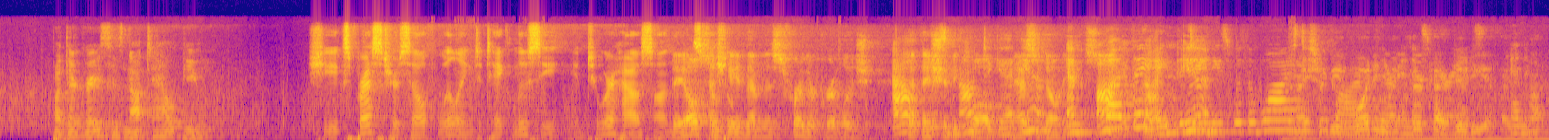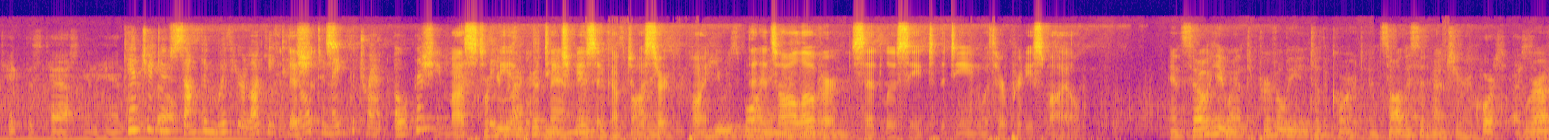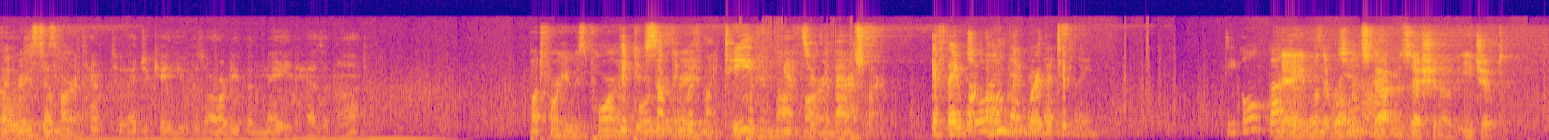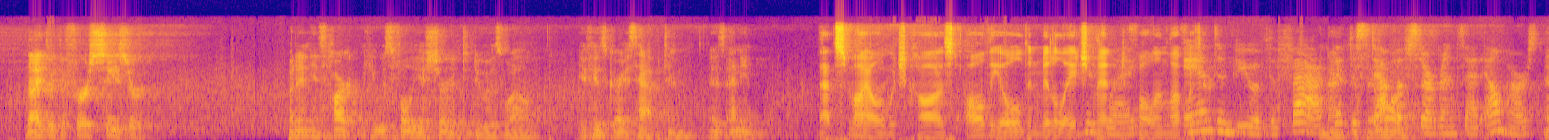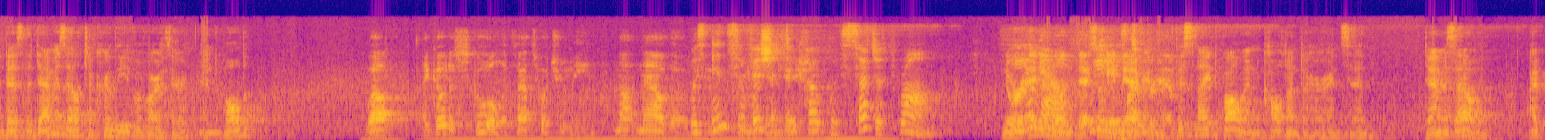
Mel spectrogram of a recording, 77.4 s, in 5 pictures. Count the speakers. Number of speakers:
six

